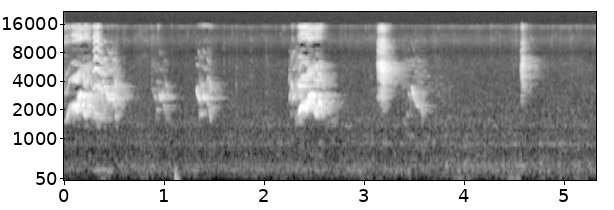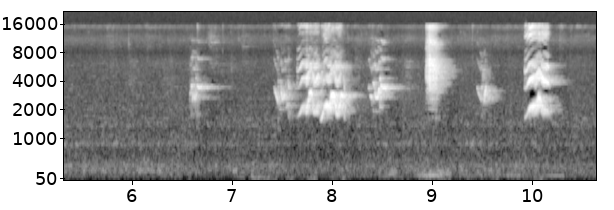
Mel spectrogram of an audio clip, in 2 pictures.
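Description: Young cockatiels give harsh, raspy, hissing bursts in uneven clusters, some short and some drawn out.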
